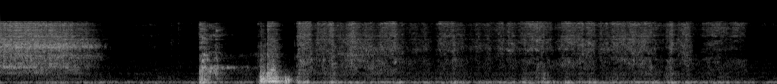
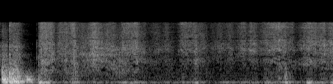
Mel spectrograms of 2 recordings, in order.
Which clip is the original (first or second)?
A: second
